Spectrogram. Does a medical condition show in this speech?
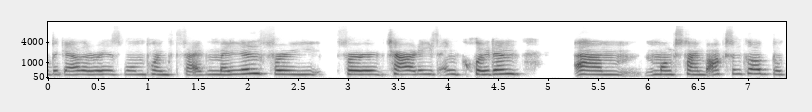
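Yes: quadriplegic cerebral palsy.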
